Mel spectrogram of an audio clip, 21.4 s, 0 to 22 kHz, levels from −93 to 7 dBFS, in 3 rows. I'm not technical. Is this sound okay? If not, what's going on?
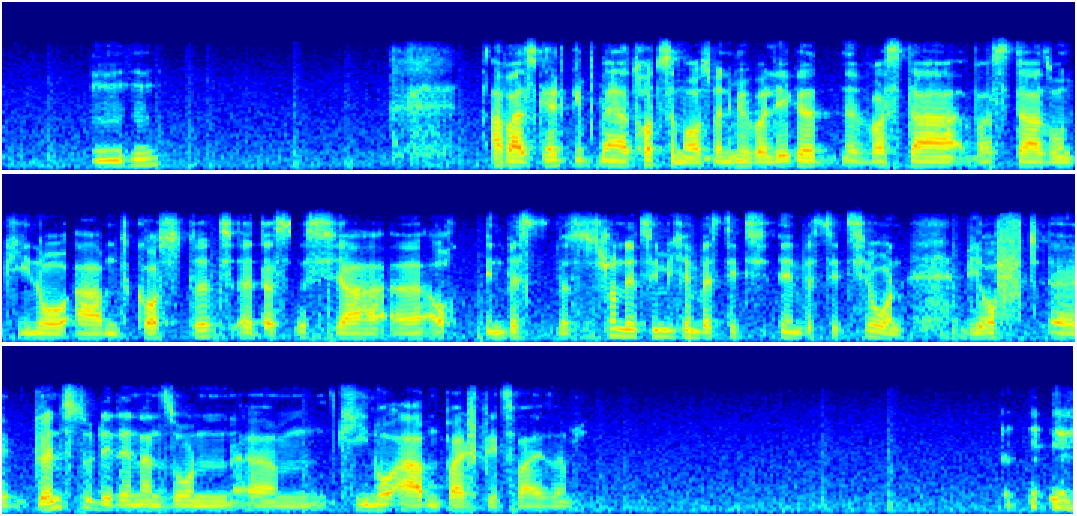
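Yes, this sound is okay, and nothing is going wrong in it.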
